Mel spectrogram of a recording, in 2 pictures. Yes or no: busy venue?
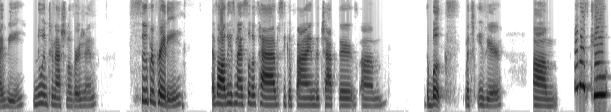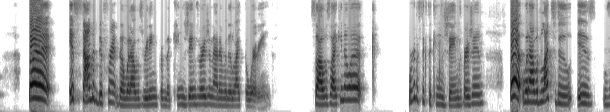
no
